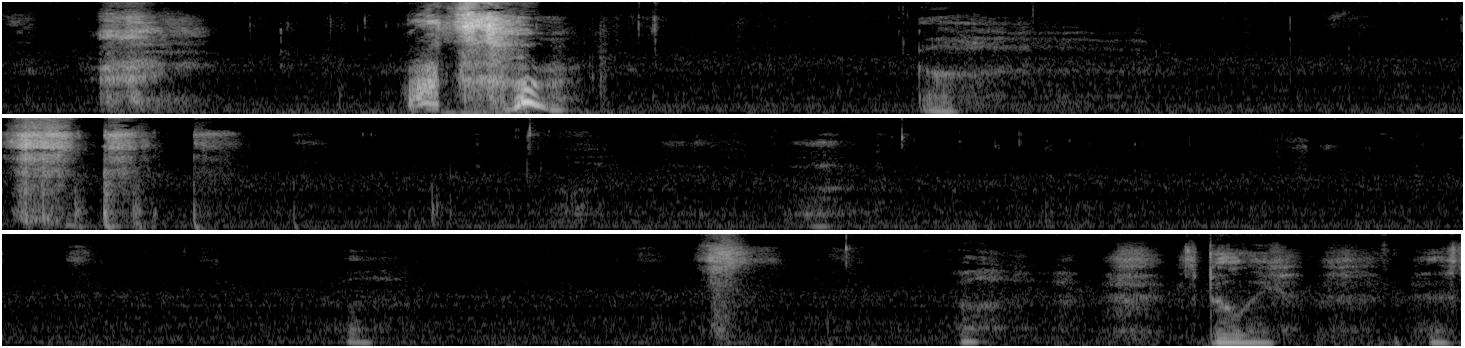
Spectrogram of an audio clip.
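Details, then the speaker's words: Person with fall allergies, in bed in the morning catching sneezes in tissues: a run of loud sneezes, several close together with quiet breaths between, in a quiet room; sneezing fit from allergic rhinitis. "Such a teasing tickle. It's like each one just triggers the next."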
